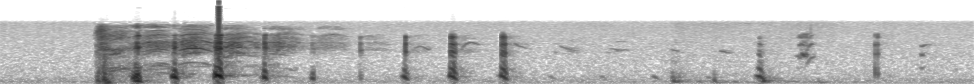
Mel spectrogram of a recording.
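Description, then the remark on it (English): A dog belonging to a speaker's mother whimpers, starting with a quick cluster of whiny cries, then a series of short, spaced-out whimpers that grow fainter and trail off, with no talking. “Minding the dog at the moment's paying the hole.”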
